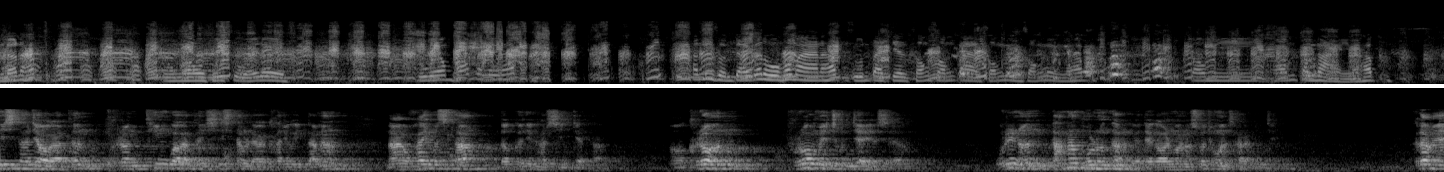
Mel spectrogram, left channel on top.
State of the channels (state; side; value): different; both; correlation 0.00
